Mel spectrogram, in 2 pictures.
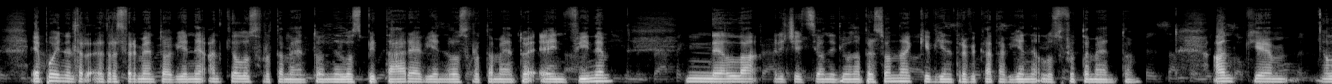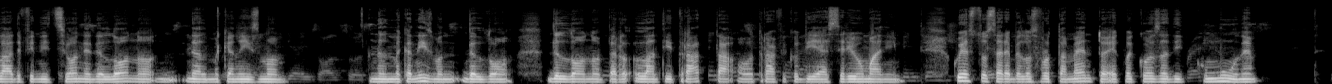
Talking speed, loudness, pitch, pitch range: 115 wpm, -17 LUFS, 125 Hz, 120-130 Hz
